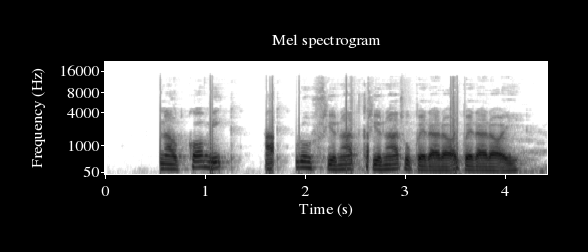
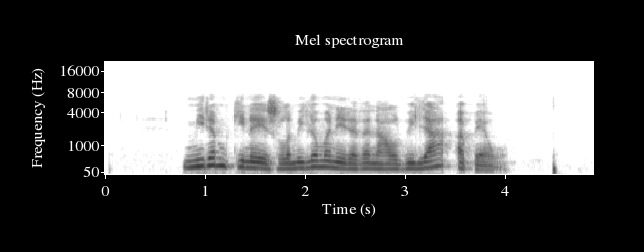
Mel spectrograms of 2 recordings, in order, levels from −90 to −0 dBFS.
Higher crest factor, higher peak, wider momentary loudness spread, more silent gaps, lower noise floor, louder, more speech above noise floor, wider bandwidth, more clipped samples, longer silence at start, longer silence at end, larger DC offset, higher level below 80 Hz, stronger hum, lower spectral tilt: about the same, 12 dB vs 16 dB; first, -2 dBFS vs -16 dBFS; second, 8 LU vs 16 LU; neither; second, -73 dBFS vs -79 dBFS; first, -15 LUFS vs -31 LUFS; first, 59 dB vs 48 dB; first, 13 kHz vs 7.6 kHz; neither; second, 0.55 s vs 0.8 s; second, 0.05 s vs 0.35 s; neither; first, -44 dBFS vs -64 dBFS; neither; first, -8.5 dB/octave vs -7 dB/octave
